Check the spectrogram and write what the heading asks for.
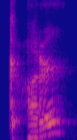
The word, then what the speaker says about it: Qatar: we're talking about the Qatari government. Qatar. Well, yeah. Yes. So you just take the eye off. That's how you pronounce it. Some people call it cutter.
